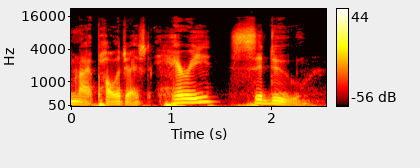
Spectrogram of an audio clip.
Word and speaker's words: Sidhu: bit here the Anaheim mayor I'm going to mispronounce this name and I apologized Harry sidhu sidhu s-i-d-h-u sidhu I apologize if I've really butchered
